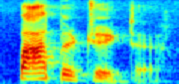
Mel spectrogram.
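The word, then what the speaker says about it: perpetrator: इट is pronounced as पापेट्रेटर। पापेट्रेटर, you need to focus on पापे। थोड़ी देर के लिए इसको प्रोनाउंस ऐसे बोलो कि दिस इज पापी, पापी ट्रेटर।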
